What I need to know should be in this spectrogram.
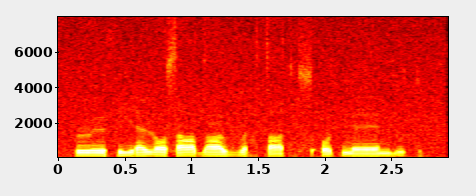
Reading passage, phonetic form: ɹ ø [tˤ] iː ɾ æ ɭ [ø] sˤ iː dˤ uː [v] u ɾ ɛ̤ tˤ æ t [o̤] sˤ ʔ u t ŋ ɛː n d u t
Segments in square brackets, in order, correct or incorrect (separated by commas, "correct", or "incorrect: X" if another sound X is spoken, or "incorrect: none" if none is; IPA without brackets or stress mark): incorrect: θ, correct, correct, correct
